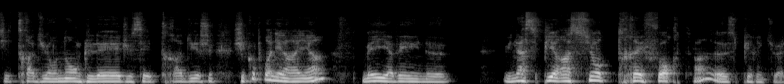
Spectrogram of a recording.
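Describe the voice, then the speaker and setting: With ordinary pitch variation, a man talks in a somewhat breathy, medium-pitched voice with a dark, mellow tone over a quiet background. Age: 70s. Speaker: spiritual speaker. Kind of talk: personal testimony in an interview. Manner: hesitant, many fillers and repetitions.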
